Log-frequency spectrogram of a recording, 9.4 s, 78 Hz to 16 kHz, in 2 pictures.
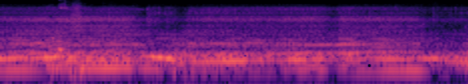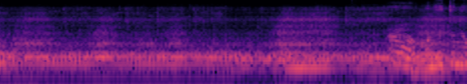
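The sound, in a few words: Opel Astra H OPC engine accelerating in video game Forza Motorsport 7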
